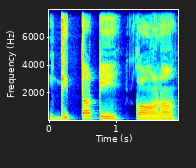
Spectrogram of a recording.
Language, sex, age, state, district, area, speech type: Odia, male, 18-30, Odisha, Nayagarh, rural, read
